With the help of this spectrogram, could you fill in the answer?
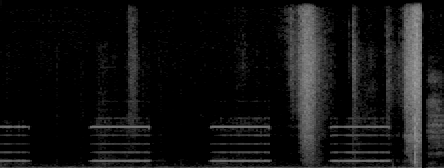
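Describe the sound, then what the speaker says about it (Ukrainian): Four evenly spaced electronic seatbelt warning beeps chime steadily in a Toyota Avensis, each about half a second long, with a soft rumble underneath and a brief rustle near the end. "датчик, який сповіщає, коли хтось не пристьобнутий. Пі, пі."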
